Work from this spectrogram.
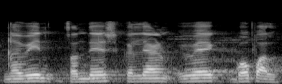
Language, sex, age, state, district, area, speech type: Kannada, male, 18-30, Karnataka, Kolar, rural, spontaneous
